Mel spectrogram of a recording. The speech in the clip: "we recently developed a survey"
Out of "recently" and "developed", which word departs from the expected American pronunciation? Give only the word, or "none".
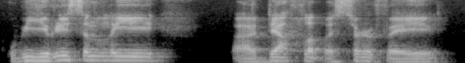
developed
